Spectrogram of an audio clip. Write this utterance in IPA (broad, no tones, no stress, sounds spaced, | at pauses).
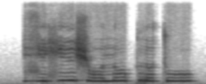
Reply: zʲ e xʲ eː ʃ ʊː n ʊː p r ʊ t u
